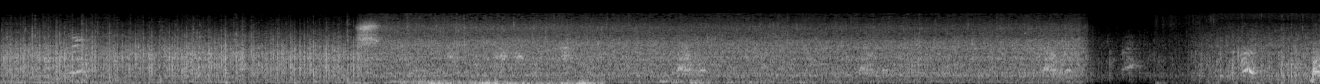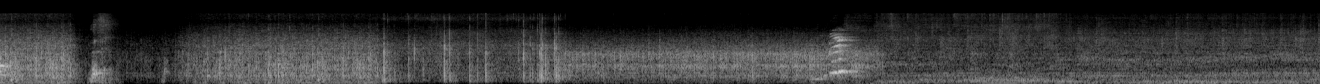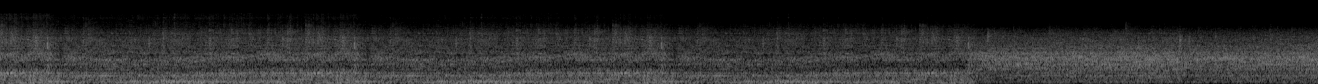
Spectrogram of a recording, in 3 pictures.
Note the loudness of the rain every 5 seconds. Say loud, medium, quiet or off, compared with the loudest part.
loud, loud, medium, medium, medium, quiet, quiet, quiet.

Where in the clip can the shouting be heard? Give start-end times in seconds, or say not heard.
0.5-1.0, 21.3-21.9.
